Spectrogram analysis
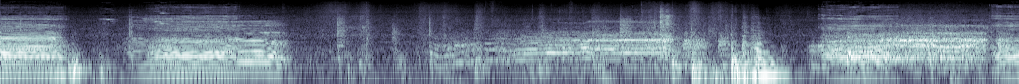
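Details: A herd of cattle gives drawn-out, deep, resonant moos, several animals calling in turn with brief gaps, some rising then falling; a quieter middle stretch has softer calls and faint background noise before another loud moo.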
